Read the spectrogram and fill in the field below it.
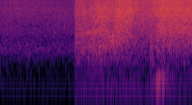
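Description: A steak sizzles in a hot frying pan.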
